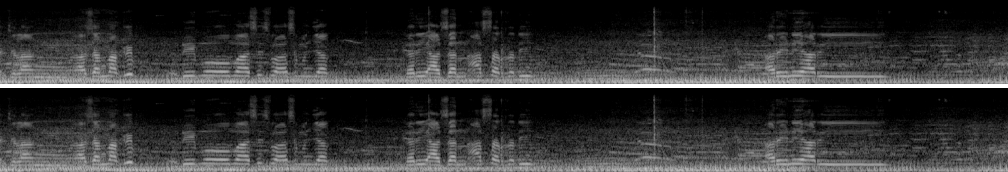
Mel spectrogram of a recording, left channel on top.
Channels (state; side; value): identical; both; correlation 1.00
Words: jelang azan maghrib, demo mahasiswa semenjak dari azan asar tadi. Hari ini hari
